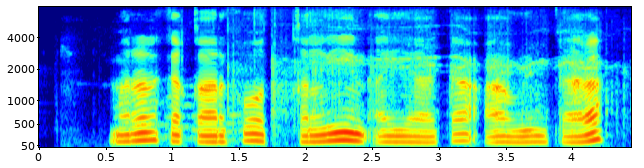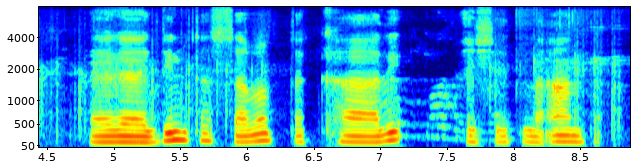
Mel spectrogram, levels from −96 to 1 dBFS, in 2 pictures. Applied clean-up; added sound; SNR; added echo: neural mask model RNNoise.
